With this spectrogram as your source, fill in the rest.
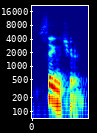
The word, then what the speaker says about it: signature: a person's handwritten name the verb sign in the verb booming the G silent but in the now and whose a signature a person's hand retina will make we pronounce the letter G Arabic script Arabic script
